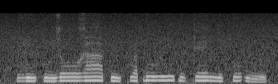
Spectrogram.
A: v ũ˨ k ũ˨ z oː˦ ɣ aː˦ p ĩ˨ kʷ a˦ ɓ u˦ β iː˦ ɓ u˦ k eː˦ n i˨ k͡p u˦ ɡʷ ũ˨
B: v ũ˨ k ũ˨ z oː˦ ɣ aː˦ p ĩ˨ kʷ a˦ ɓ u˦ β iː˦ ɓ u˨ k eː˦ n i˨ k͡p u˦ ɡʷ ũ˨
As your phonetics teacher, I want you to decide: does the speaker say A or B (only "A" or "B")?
B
